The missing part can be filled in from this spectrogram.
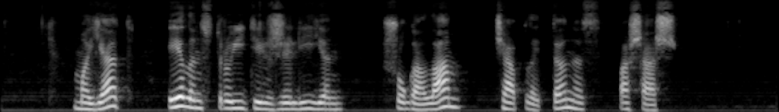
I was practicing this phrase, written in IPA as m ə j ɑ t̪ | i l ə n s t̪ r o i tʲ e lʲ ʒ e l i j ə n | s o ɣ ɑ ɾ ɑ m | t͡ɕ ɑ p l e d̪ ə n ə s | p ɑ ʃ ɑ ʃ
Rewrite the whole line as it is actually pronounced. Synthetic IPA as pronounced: m ə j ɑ t̪ | e l ə n s t̪ r o i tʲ e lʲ ʒ e l i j ə n | ʃ o ɣ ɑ l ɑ m | t͡ɕ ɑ p l e t̪ ə n ə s | p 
